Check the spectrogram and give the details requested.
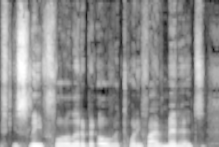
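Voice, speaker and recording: A man's voice: mid-range voice, steady tone, quick pace, dark tone. A young man, a trainee pilot, chatting casually on a podcast and laughing easily. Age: young adult.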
